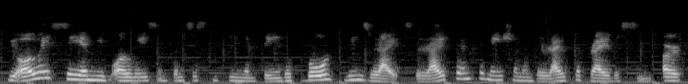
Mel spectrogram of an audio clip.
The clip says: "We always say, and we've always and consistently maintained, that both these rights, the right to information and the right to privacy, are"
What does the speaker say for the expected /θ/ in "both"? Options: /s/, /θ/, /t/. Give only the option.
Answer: /θ/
